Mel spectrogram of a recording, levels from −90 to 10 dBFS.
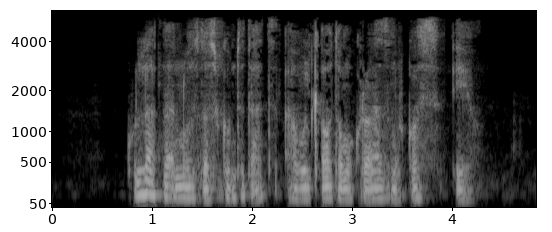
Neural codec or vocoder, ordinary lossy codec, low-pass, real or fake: none; AAC, 24 kbps; 5.4 kHz; real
